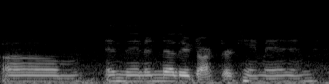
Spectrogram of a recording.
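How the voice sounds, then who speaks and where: A woman talks at a fairly slow pace. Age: 20s. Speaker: mother. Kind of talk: casual talk to camera.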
